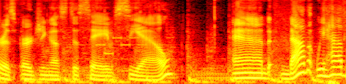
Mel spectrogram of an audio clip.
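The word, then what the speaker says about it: Ciel: And, yep, this is CL, whose name I'm actually going to pronounce correctly this time around. Unlike the original LP, where I pronounced it Seal. But no, that is, French for sky.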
